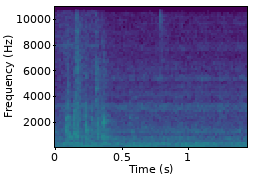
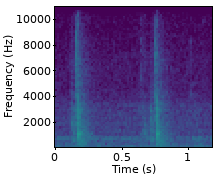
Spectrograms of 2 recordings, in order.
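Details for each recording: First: Magnavox ZV427MG9-A DVD/VCR after replacing a shorted capacitor and damaged transistor feeding the capstan/loading motor, mechanism unmounted: loading clicks then a soft steady motor hum, no grinding; tape plays normally. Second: Magnavox ZV427MG9-A DVD-VCR that shuts off after 13 seconds, top cover off: on attempting tape load, two sharp DVD-mechanism clunks with no loading motor movement; cause was a shorted capacitor and damaged transistor cutting capstan/loading motor supply.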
